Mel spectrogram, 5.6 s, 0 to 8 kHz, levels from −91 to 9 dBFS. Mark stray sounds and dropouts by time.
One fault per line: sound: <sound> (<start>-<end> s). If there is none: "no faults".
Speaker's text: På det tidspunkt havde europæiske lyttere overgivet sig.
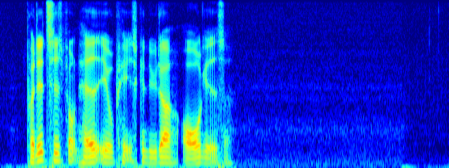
no faults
